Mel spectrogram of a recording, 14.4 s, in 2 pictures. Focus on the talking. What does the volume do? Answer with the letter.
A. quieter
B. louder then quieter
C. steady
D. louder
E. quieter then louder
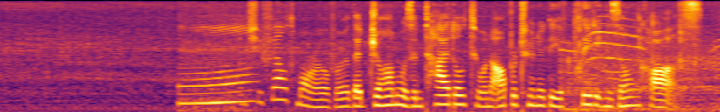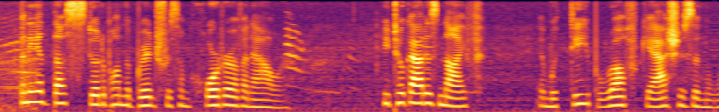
C.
